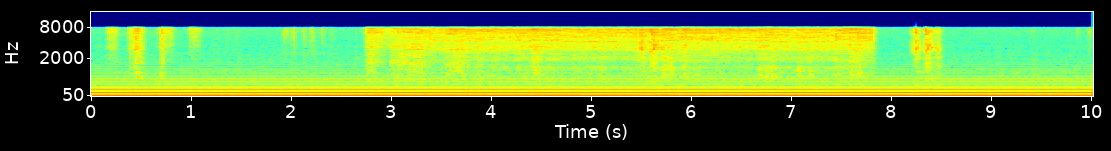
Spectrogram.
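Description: Aerosol can of spray adhesive hissing in one continuous spray of about five seconds, starting a few seconds in, over a steady electrical hum. A few short clicks come near the start and just after the spray.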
